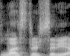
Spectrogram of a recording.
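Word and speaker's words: Leicester: the last match against Lester City I know how to pronounce it now guys after you guys corrected me last episode so we go into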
